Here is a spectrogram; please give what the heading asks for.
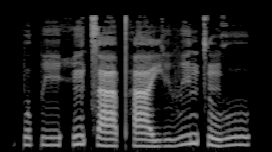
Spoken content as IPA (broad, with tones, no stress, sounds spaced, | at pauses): p ʊ˨ p iː˨ h ĩ˦ t͡s aː˨ pʰ aː˨ j i˨ β iː˦ n t͡s ũ˨ ɣ uː˦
